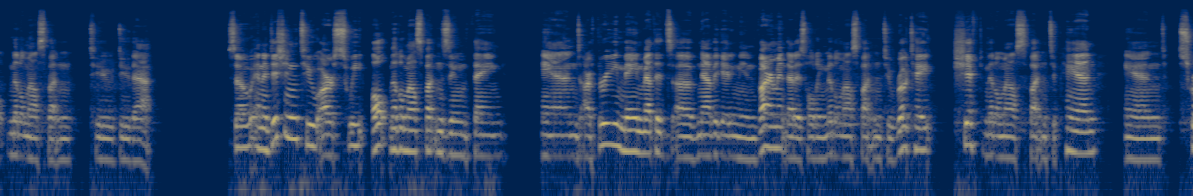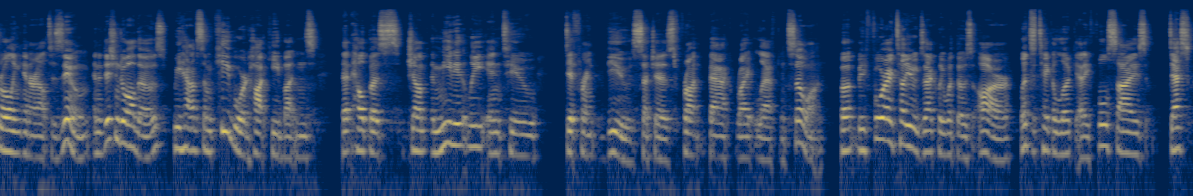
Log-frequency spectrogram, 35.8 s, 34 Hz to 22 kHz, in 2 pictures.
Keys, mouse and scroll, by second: 0.3 alt+middle click, 3.5-4.6 scroll down 10, 4.6 shift+middle click, 5.4 click, 6.3 alt+middle click, 6.9 scroll down 4, 7.4 shift+middle click, 12.0 middle click, 17.8 scroll down 7, 18.4-19.0 scroll up 7.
